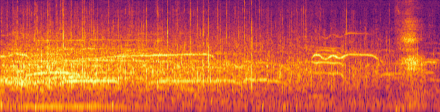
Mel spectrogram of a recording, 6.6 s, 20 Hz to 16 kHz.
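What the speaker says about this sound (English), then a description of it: "let's give them a big round of applause for all the support and love they've offered you" Crowd at the Ponderosa High School 2025 graduation applauds families and friends, sustained distant clapping with occasional whoops and cheers over a faint hum.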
